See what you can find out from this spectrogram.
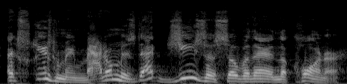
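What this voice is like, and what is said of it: Put-on English accent. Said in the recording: “he's from England. We noticed it right away. Had that kind of, that accent”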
